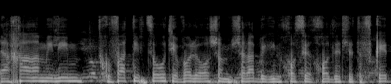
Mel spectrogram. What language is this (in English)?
Hebrew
